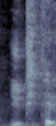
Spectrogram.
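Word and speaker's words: Iuppiter: 그 주피터가 또 목성이기도 하고 점성학에 또 관심이 많았으니까 또 행운의 별이라는 또 닉네임도 있고 이래서 유피테르 있잖아요. 거기서 이제 제2 발음이 유 발음 나잖아요.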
